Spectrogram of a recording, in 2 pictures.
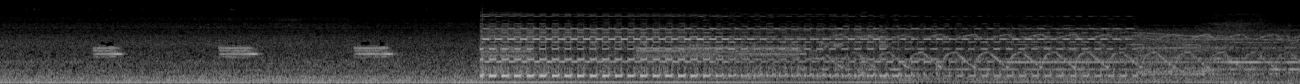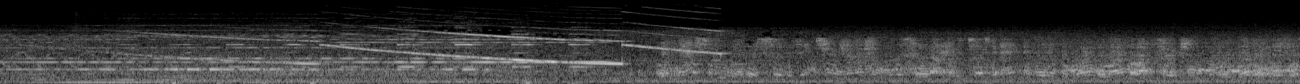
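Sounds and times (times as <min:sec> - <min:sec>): steady multi-tone alarm with buzz: 0:00.9 - 0:01.3, 0:02.2 - 0:02.6, 0:03.6 - 0:04.0, 0:04.8 - 0:20.3
rising warble electronic siren: 0:03.6 - 0:04.0, 0:04.8 - 0:20.5
short beeps: 0:03.6 - 0:04.0, 0:04.8 - 0:20.3.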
